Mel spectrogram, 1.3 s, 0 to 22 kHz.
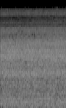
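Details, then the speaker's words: RX580 graphics card whose fans weren't spinning, fan wired direct; manual fan speed raised from about 63% to 100%, temperature 27°C; even airy whoosh growing louder, no ticking or scraping; fan spinning normally. "ยินเสียงพัดลมมครับเสียงมันดังขึ้นอ่าเห็นมั้ยครับเนี่ยตอนนี้63%นะครับอ่าเราเร่งลอกให้ขึ้นเอา100เลยนะครับถ้าเกิดรเนี่ยมันพัดลมต้องดังมากขึ้นนะครับเพราะว่ามันหมุนแรงขึ้นนะครับ"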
